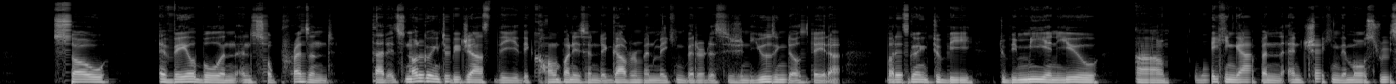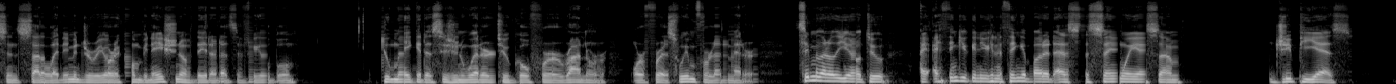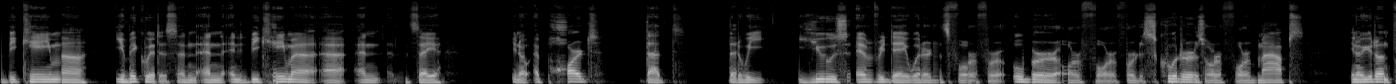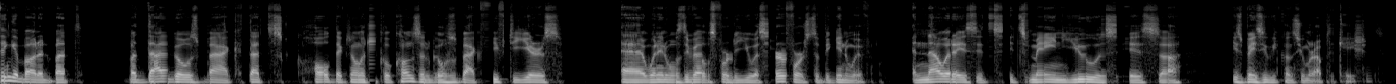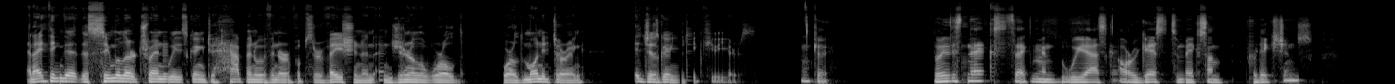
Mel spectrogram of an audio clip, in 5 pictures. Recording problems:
choppy; very; 15% of the speech affected

